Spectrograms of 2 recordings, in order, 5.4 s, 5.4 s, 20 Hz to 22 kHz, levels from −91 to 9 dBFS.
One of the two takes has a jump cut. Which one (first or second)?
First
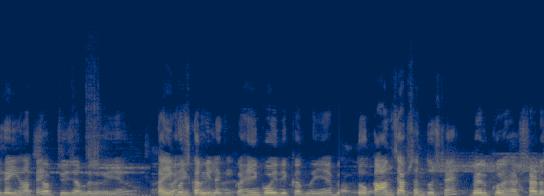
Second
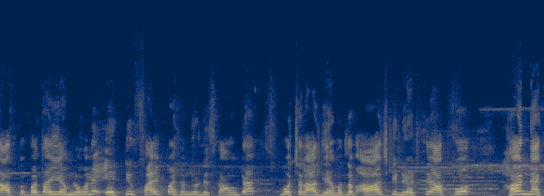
first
